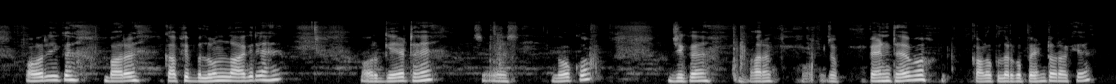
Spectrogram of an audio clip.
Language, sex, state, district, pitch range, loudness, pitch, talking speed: Marwari, male, Rajasthan, Nagaur, 155-215 Hz, -16 LUFS, 170 Hz, 120 wpm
